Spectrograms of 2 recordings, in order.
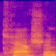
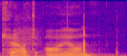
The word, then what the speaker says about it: cation: positively charged cat ion we don't pronounce it casan or C we pronounce it cat ion so sodium is the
